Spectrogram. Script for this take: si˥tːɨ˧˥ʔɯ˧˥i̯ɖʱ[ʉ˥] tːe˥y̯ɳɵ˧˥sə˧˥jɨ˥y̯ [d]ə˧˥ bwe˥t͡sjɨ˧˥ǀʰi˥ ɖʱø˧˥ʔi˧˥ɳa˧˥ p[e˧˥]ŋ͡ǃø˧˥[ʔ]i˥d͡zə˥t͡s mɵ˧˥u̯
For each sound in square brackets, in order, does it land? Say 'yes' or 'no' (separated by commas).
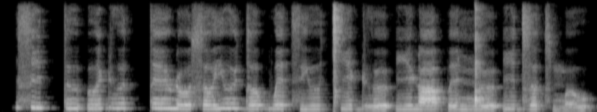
no, yes, yes, yes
